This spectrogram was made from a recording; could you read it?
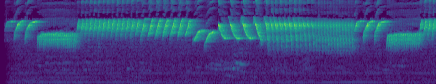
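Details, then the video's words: Canary song in a fast rhythmic style: rapid repeated rolling trills of high notes, shifting between phrases of quick downslurred notes and a lower steady buzzy roll, at roughly three or four notes per second; faint low hum beneath. "Canary style"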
